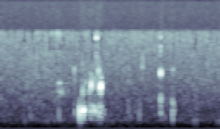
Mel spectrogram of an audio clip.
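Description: Faint sounds of a person drinking from a chalice: a brief swallowing sound about a second in, followed by two small clicks.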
